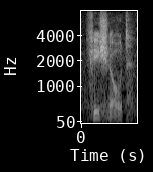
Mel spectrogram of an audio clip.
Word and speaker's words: Peixoto: Peixoto. It looks good though. Just a Silent P. Just a P, get rid of the F.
